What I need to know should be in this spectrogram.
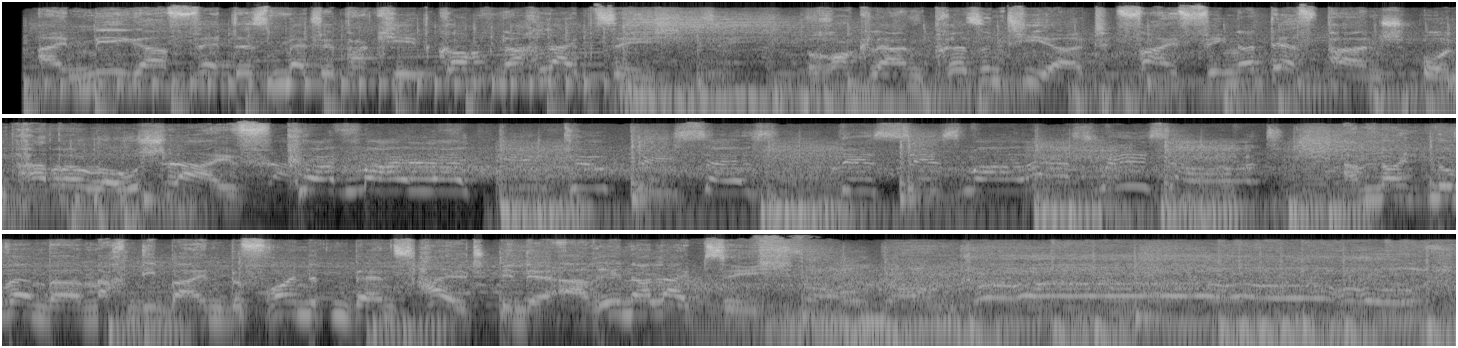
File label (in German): Trailer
